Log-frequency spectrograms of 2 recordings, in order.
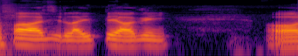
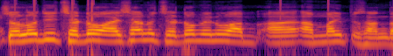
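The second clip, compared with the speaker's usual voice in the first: playful excited; 7 semitones higher, 3 dB louder than usual. Acted. Joking he now prefers grandma.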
